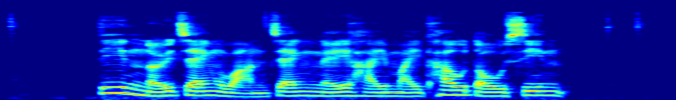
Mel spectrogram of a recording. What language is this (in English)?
Cantonese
